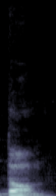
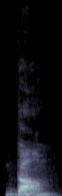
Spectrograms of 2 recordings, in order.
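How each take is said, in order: First: The vowel is a rounded o sound. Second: The vowel is an open a sound. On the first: "कहीं कहीं पर लोग जो होते हैं वो दोम भी बोलते हैं" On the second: "कहीं कहीं पर दाम भी बोलते हैं"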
